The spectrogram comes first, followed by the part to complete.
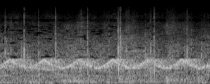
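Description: Ambulance siren sounding a fast up-and-down yelp, about three sweeps a second, steady in level.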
